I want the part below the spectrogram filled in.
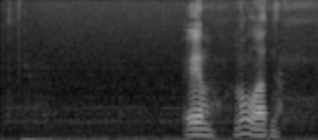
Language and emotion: Russian, neutral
